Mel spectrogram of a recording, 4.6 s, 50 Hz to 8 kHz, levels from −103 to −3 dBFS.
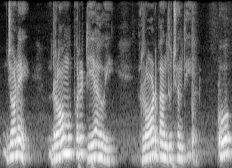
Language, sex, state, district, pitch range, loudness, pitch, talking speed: Odia, male, Odisha, Khordha, 170-220 Hz, -13 LUFS, 190 Hz, 105 wpm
